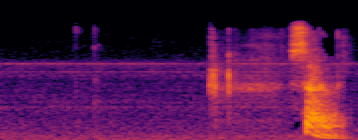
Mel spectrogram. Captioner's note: mouse clicks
